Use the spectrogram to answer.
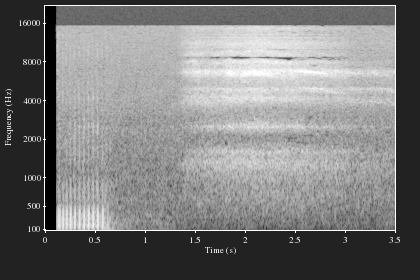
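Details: A brief fluttering, rattling snore followed by a soft, hissy outward breath; snoring.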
